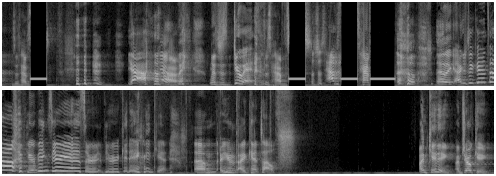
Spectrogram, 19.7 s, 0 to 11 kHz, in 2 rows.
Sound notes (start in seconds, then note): 1.2 chuckles; 7.8 chuckles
